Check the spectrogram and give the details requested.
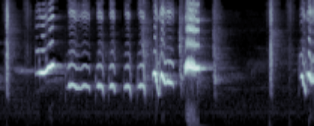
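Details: White-rumped shama song: a rapid series of wavering whistled notes stepping in pitch, a harsh burst, then a louder descending slurred whistle after a short gap.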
